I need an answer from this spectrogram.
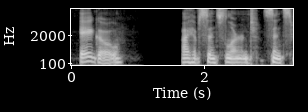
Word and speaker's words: Ego: Today, I am going ahead and reacting to the official video of Ego by The Warning and I believe it's pronounced in Spanish Ego.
